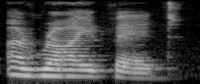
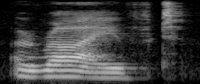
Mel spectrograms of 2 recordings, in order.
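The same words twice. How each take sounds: First: The ending adds an extra syllable. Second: The ending adds no extra syllable. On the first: The speaker calls it wrong. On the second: The speaker calls it right. "do not add a syllable"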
